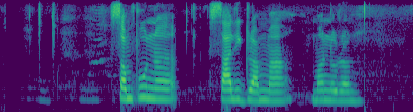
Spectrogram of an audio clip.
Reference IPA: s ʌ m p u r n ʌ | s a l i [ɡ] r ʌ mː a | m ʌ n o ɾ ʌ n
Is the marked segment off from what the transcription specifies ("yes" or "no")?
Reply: no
